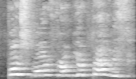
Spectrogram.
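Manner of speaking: loud, high, fast exhortation; mock over-forced pushing. Dance teacher mimicking those who think harder is better, loud and strained. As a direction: overdo it, forcing out every word at high pitch. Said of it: "like this. Like, push more from".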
